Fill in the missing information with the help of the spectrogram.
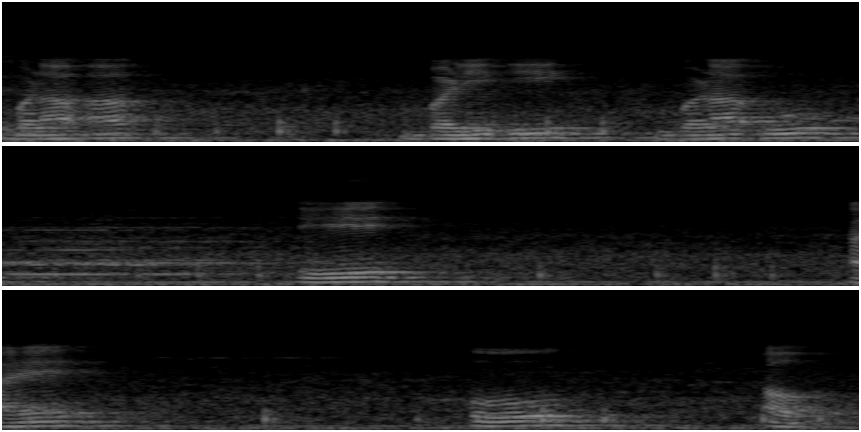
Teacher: जिनका उच्चारण करने में ह्रस्व स्वर से दुगना समय लगता है। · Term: दीर्घ स्वर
